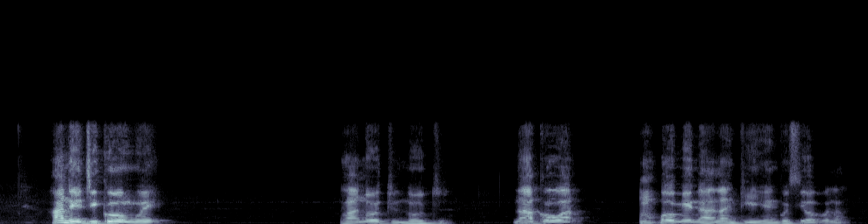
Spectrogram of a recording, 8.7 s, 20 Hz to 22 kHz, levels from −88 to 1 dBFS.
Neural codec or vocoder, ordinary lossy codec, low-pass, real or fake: codec, 44.1 kHz, 2.6 kbps, SNAC; none; 9.9 kHz; fake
